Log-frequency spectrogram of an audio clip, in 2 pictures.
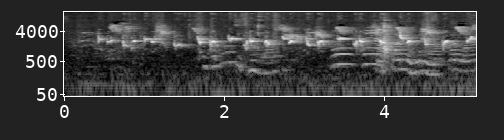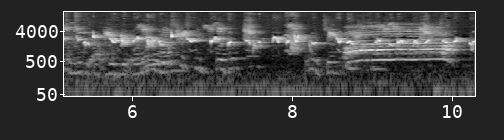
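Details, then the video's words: Tamed wild yellow-vented bulbul, one month in care: fast babbling song of chirps and bubbling slurs, ending in a loud buzzy, rippling trill. "Burung Trucukan (Jogjog) Liar Yang Dirawat 1bulan Udah Bersuara"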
